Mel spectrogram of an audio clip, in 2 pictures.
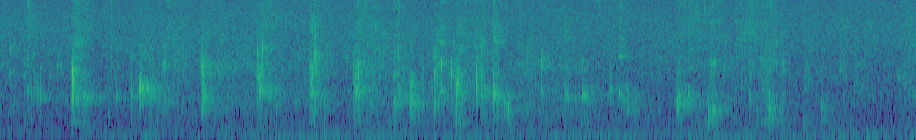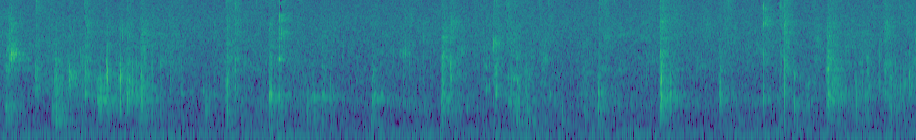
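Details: A dog named Lucy eating sausages indoors, a dense run of wet chewing and smacking clicks, many short broadband bursts in quick succession over a quiet room background.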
